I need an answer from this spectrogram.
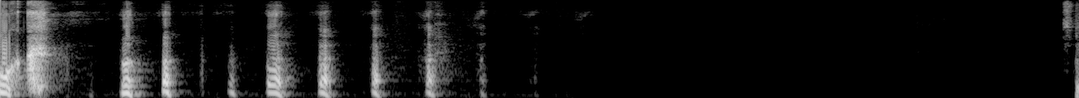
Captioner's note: Ketawa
